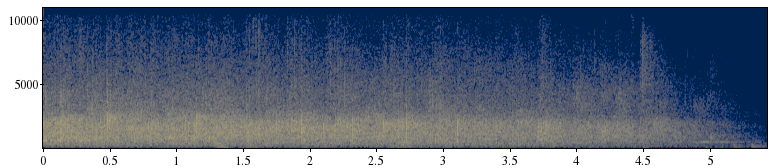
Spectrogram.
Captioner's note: audience applauding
